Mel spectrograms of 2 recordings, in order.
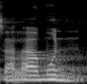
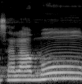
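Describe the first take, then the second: First: The word ends with a clear final n sound. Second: The word ends without the final n sound. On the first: The speaker calls it right. "tapi salamun" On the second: The speaker calls it wrong. "bukan salamu"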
